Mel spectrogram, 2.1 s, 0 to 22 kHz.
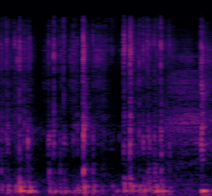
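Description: Keys clatter on a computer keyboard while someone types information into a Microsoft Dynamics 365 lead form, a quick series of close, fairly quiet taps with a few sharper strikes.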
